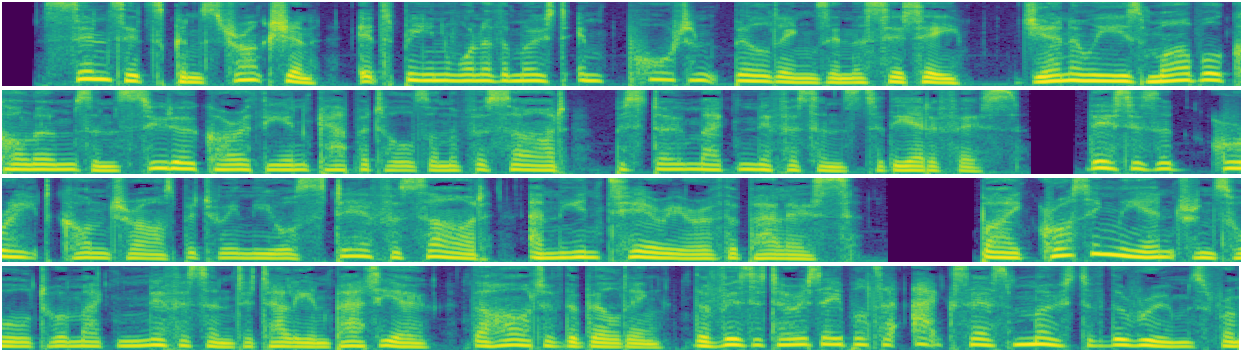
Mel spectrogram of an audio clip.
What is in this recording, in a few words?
locutora inglesa english voiceover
